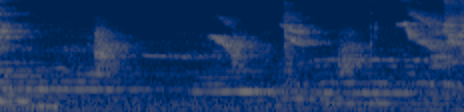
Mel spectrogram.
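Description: A white-rumped shama, or murai batu, sings in short bright bursts of rising and falling whistled notes, fairly close and clear over a low, steady background hiss.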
